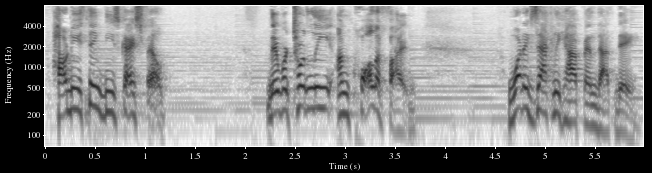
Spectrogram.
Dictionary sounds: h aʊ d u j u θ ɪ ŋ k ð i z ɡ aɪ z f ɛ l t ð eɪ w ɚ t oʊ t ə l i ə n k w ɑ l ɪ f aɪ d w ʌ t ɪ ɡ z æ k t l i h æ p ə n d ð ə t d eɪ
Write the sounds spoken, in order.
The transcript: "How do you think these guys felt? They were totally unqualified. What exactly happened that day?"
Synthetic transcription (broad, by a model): h aʊ d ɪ j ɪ θ ɪ ŋ k ð i z ɡ aɪ z f ɛ l t ð eɪ w ɚ t oʊ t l i ə n k w ɑ l ɪ f aɪ d w ʌ t ɪ ɡ z æ k t l i h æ p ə n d ð ə t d eɪ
